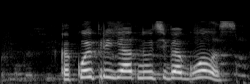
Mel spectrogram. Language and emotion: Russian, positive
